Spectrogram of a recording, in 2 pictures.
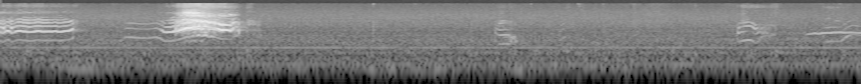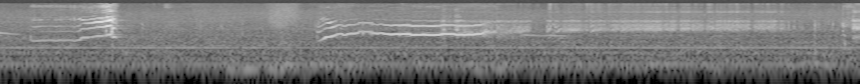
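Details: Two-hour-old English Bulldog puppies from a blue sable litter, sleeping, twitching and dreaming on a live puppy cam. They give high, thin squeaks that bend up and down, one loud burst near the start and a longer wavering squeal later, over a steady electrical hum.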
